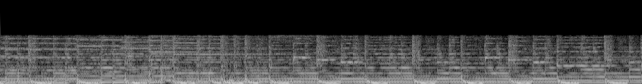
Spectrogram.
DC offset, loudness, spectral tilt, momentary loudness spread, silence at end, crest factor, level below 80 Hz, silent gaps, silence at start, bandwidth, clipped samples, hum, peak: under 0.1%; -23 LUFS; -10.5 dB/octave; 1 LU; 0 s; 10 dB; -26 dBFS; none; 0 s; 4 kHz; under 0.1%; none; -10 dBFS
